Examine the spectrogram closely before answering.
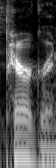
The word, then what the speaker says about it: Peregrine: It is Peregrine, guys.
